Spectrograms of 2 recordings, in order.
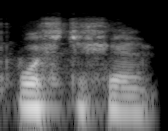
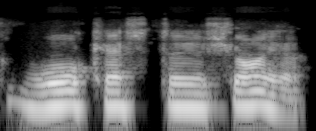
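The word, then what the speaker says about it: Worcestershire: people trying to pronounce the name of the county that I live in Worershare. Yeah, but when you look at it phonetically it is Warcaster Shire. So I've got a lot of sympathy for people in the in in the American in America or elsewhere who cannot pronounce because why would you go oh yeah you wouldn't would you? You'd go western.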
